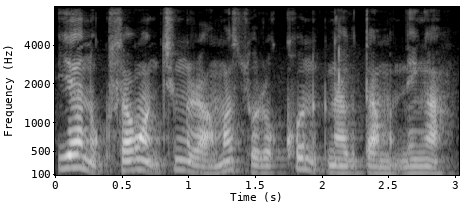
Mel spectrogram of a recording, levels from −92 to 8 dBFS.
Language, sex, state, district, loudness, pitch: Garo, male, Meghalaya, South Garo Hills, -19 LUFS, 120 Hz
